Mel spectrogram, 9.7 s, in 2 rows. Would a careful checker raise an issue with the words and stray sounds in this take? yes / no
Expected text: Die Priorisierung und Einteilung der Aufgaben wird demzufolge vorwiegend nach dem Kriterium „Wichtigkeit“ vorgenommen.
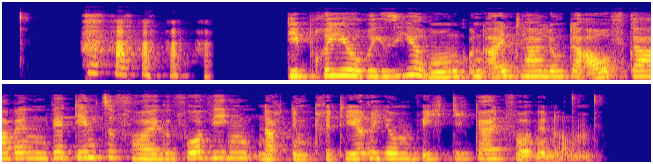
yes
